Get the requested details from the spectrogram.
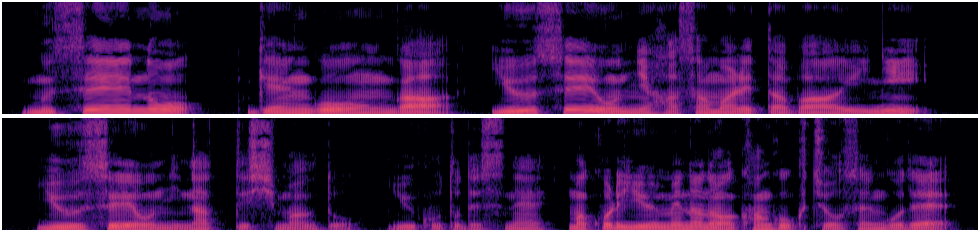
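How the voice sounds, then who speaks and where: In his solo podcast, a man with a fairly low-pitched voice walks through language points. His delivery is calm, patient, and teacherly, and he often pauses on a filler as he moves from one idea to the next.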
